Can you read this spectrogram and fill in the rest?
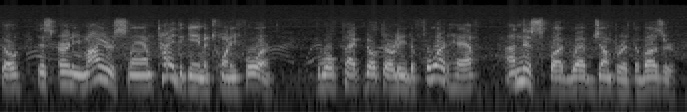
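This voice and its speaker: A man with an American accent narrating scripted highlights as a TV sports reporter. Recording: muffled old TV broadcast tape.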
